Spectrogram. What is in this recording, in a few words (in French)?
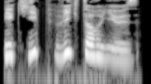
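"equipe victorieuse", French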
